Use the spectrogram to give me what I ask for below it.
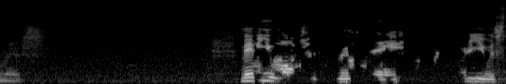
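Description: From 2.56 to 4.24 s the speech is suppressed in double talk: for roughly one and a half seconds it dips in pieces, by up to about 30 dB, likely because the echo canceller could not separate the talker from the loudspeaker echo and attenuated both. Within that span the other side's voice is leaking through, from 2.6 to 2.82 s at about 10 dB below the speech, and from 2.99 to 3.1 s at about 25 dB down, likely because the canceller failed to remove it. A brief leak recurs from 4.33 to 4.39 s, again at about 25 dB down, likely the same residual echo. Between 4.53 and 4.85 s the speech is suppressed in double talk again, dropping by up to about 35 dB, likely the canceller muting the talker while the far end is active.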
